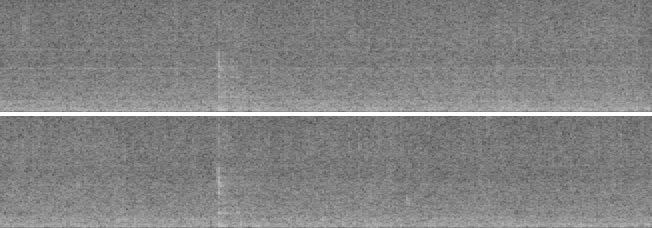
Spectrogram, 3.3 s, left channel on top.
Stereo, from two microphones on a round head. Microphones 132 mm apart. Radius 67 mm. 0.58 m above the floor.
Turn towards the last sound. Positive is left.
turn(degrees=-15)  # may be behind; listen again after turning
